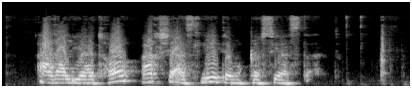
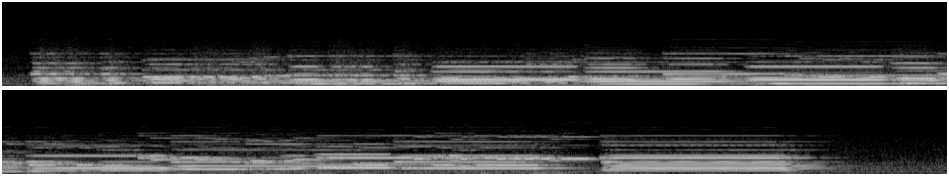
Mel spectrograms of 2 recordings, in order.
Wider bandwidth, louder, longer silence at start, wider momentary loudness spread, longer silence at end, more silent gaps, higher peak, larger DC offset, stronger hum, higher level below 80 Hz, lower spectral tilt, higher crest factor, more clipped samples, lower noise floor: first, 11.5 kHz vs 3.7 kHz; first, -10 LUFS vs -21 LUFS; about the same, 0.35 s vs 0.3 s; first, 14 LU vs 6 LU; second, 0.25 s vs 0.95 s; neither; first, 0 dBFS vs -8 dBFS; neither; neither; about the same, -46 dBFS vs -48 dBFS; second, -5 dB/octave vs -11 dB/octave; about the same, 10 dB vs 12 dB; neither; second, -35 dBFS vs -49 dBFS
